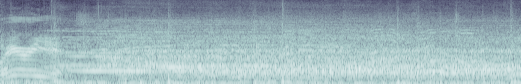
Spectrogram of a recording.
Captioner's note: audience booing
